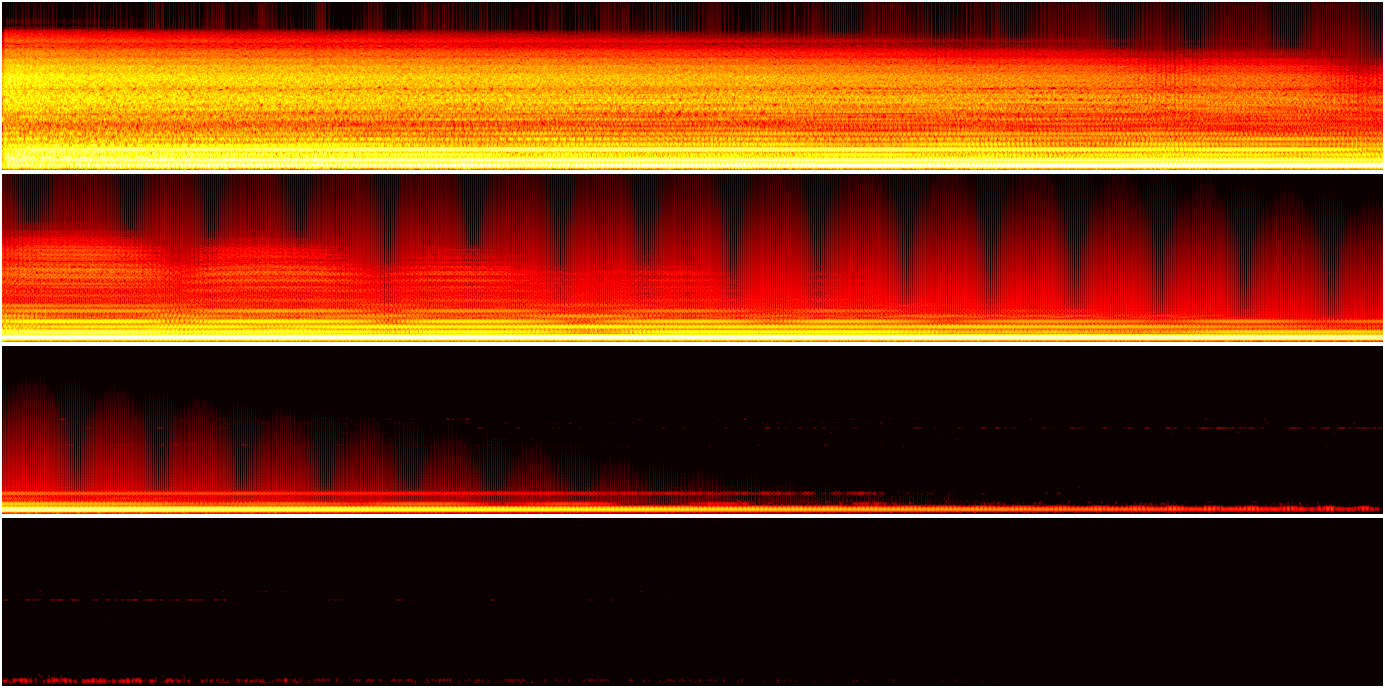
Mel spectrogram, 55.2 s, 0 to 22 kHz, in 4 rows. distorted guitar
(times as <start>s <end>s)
0.0s 36.8s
